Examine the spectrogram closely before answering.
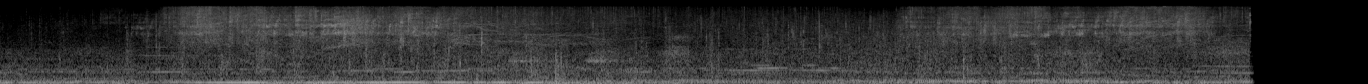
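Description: Footsteps run over dirt and gravel.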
